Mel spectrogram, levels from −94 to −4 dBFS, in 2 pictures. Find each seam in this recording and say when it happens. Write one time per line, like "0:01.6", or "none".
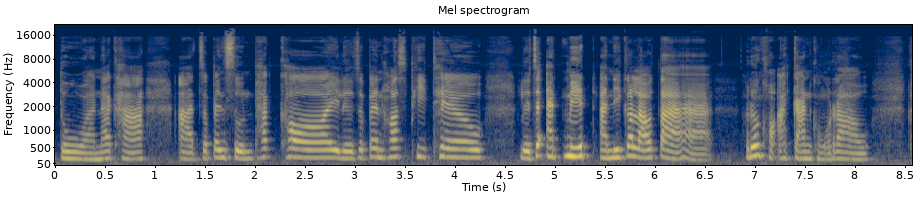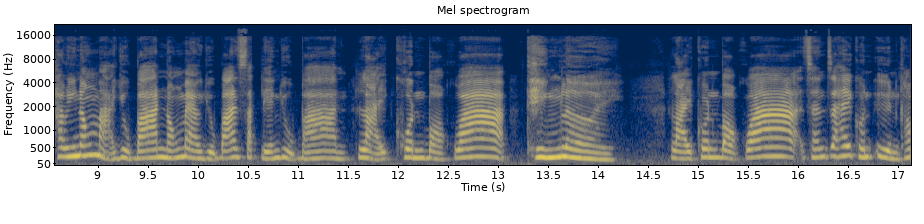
0:11.6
